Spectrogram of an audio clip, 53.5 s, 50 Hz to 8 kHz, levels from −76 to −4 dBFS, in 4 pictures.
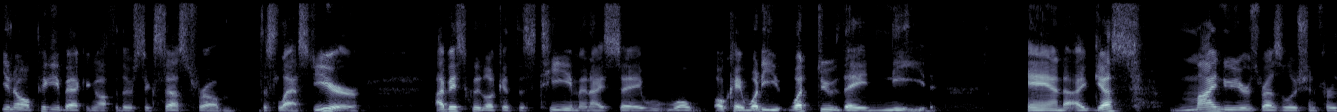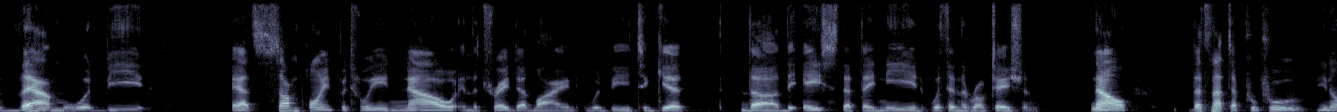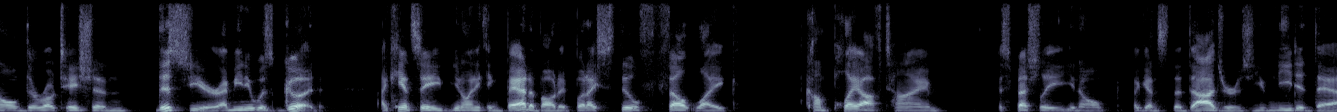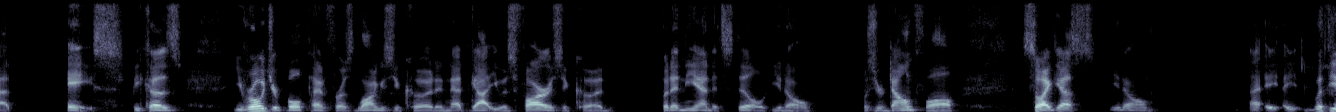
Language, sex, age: English, male, 30-49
